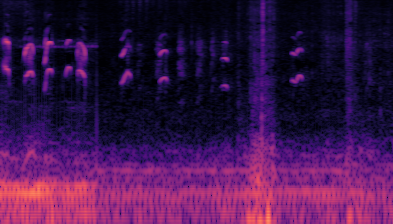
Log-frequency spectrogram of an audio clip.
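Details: Long-tailed shrike chicks begging while fed by a parent, taking whatever food size it brings: short bursts of high, upslurred, ringing squeaks in loose groups, then pauses, over a steady low hum.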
